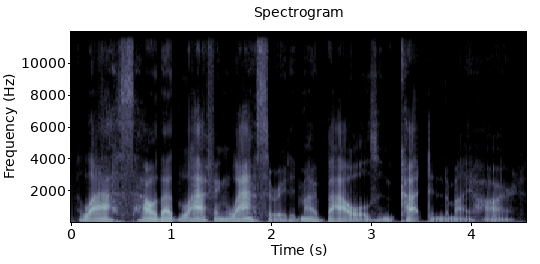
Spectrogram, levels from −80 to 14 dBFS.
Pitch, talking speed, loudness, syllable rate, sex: 135 Hz, 160 wpm, -23 LUFS, 4.5 syllables/s, male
